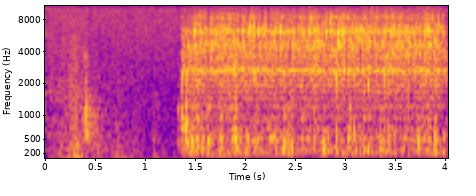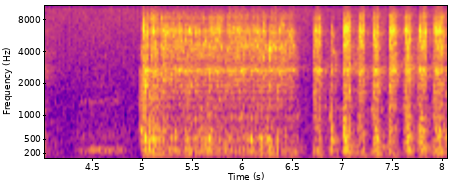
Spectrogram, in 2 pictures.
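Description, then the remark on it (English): Two loud bursts of dense, frothy bubbling as water runs through a micro diffuser, each lasting a few seconds with a brief pause between, ending in a rapid pulsing flutter. No one speaks. “Just makes the water extra frothy too, it's fun.”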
